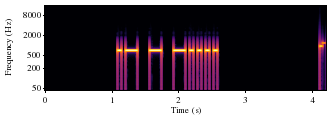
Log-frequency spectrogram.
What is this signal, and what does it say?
Morse code, heard as a keyed tone, about 20 wpm, 700 Hz. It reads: AT6
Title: Common Cut Numbers - 3-Digit 20wpm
